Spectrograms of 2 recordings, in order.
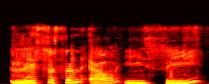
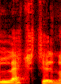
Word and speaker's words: lecithin: I used to call it lectin or something like that, I think. Oh, okay. Yeah, it's lecithin, yeah.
